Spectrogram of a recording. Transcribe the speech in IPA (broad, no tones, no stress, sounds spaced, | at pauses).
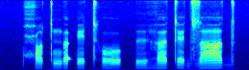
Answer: ħ ɔ t ŋ ɐ ʔ e tʰ o | ɨ ɦ ɐ t ɘ d͡z a d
